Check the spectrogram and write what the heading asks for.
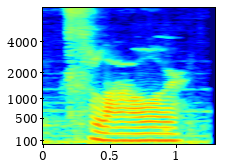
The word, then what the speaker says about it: flour: Although it's spelled flour, Flour, not flour. That's the wrong type of flour.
